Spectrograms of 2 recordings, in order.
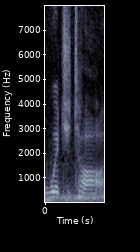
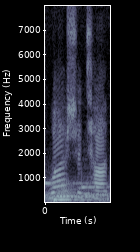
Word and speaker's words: Ouachita: at a baptist university back in texas everybody pronounces it wichita but really it's ouachita washington washington how would you pronounce it it's washita baptist university get it right it's water tall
